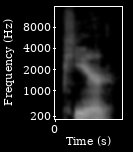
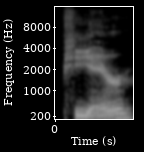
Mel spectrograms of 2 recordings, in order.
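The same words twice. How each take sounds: First: The name is said the local way. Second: The name is said the familiar outsider way. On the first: The speaker calls it right. "is actually" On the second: The speaker calls it wrong. "What I thought was"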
